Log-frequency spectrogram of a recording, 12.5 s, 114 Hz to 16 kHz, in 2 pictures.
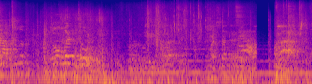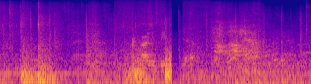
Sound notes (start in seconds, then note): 5.5 grunting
